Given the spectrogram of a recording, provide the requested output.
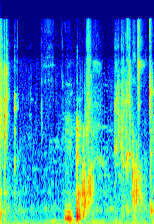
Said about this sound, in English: No, well, I'm just going to take a drink of water real quick.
